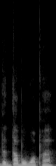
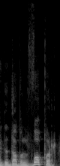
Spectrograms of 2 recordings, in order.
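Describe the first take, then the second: First: Said in the usual way. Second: "Whopper" in "the double Whopper" said as "Vopper", V for W. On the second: Shown as a demonstration. Father correcting himself to the shop's V name, "Whopper" with a V. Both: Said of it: "Oh, sorry, the double Whopper".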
